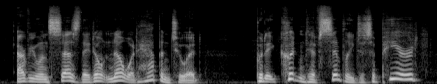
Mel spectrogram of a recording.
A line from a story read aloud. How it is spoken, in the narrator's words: she exclaimed to Mr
